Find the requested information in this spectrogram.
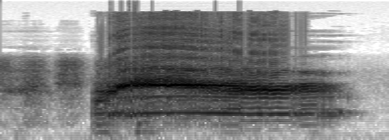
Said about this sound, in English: Beware of cats. Meow. There's one now.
